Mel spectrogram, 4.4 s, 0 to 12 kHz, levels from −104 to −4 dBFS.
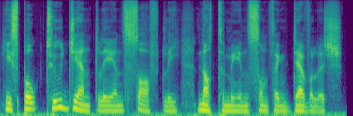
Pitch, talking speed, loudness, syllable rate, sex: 115 Hz, 150 wpm, -18 LUFS, 4.5 syllables/s, male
